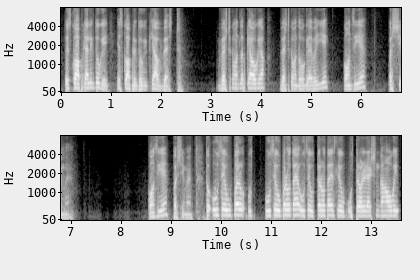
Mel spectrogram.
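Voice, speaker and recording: A man's voice: on the high side, no echo. Man drilling a lesson with repeated questions. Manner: repetitive question-and-answer drilling. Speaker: teacher. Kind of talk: classroom lesson explaining at a whiteboard.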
